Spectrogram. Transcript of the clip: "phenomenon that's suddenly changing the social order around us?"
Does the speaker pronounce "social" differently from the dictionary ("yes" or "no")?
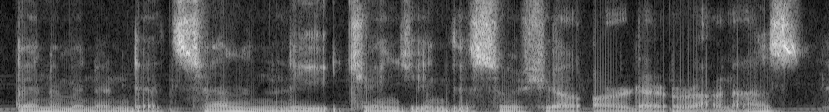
no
